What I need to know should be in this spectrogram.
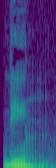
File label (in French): "ling3", chinois; Cours-de-Chinois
